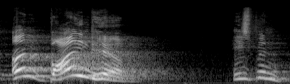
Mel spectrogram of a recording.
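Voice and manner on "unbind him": slow, firm command. Acted. Jesus orders the crowd, slow firm command. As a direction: order them to unbind him. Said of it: "Jesus says".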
